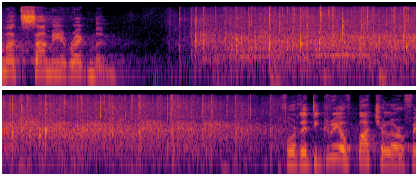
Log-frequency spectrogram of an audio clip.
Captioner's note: applause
